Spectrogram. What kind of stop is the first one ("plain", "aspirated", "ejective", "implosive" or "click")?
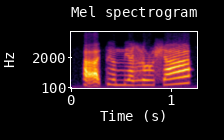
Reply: plain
